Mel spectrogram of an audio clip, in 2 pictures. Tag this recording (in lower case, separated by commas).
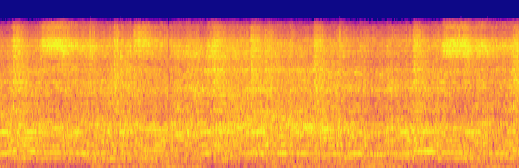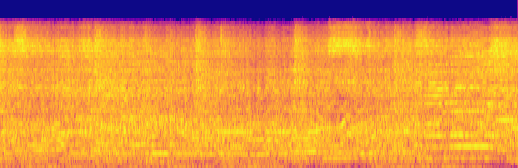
music, inside a large room or hall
